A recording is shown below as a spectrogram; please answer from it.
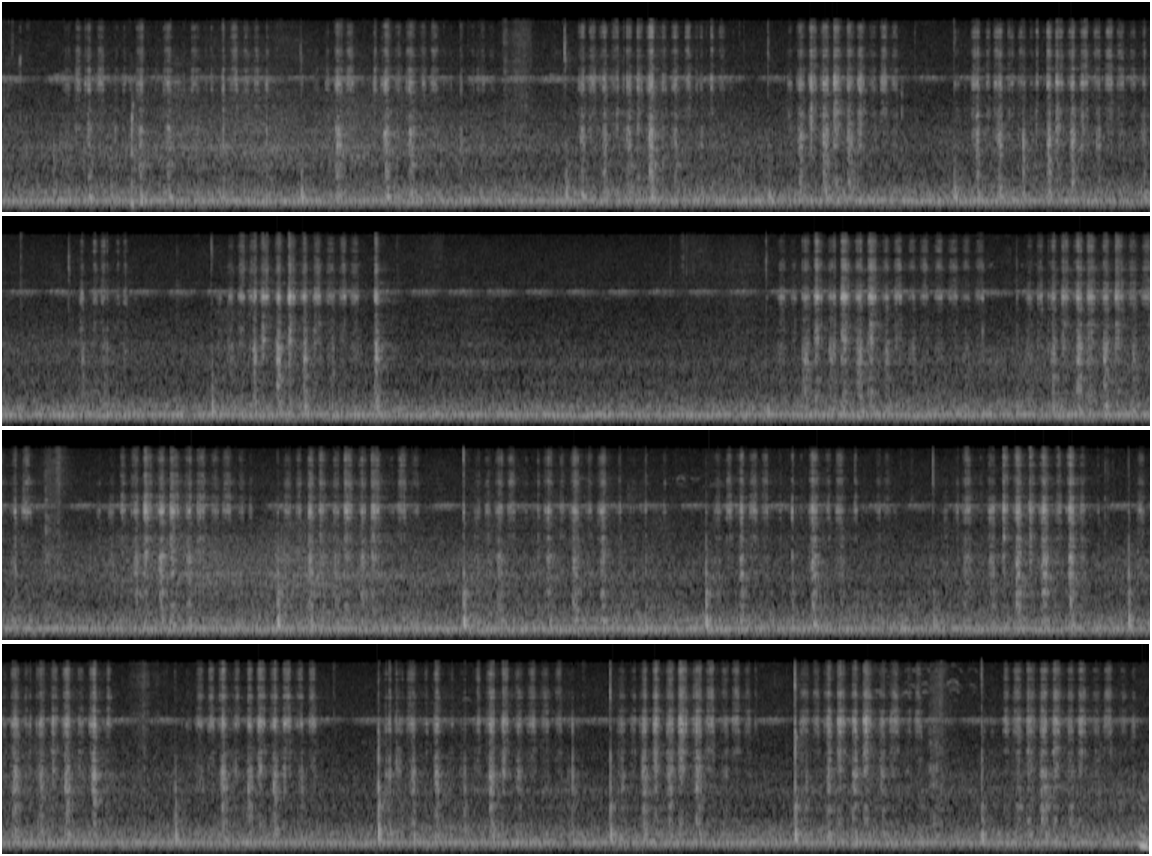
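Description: Scratch-off lottery ticket being scratched: repeated runs of quick, faint scraping strokes as the coating is rubbed off the play area, over a steady low hum.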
